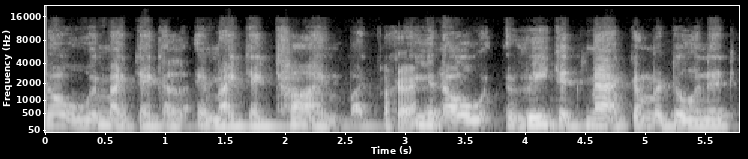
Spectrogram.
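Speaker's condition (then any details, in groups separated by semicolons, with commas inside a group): Cerebral palsy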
